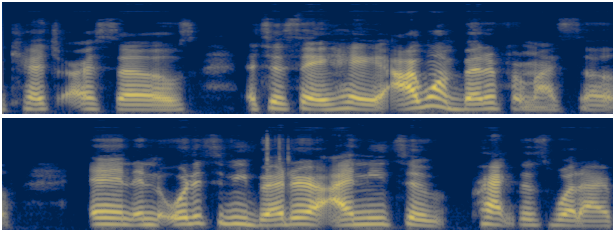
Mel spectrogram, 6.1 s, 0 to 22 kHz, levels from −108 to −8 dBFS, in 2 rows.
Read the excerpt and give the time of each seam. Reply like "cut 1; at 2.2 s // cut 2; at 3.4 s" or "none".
none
